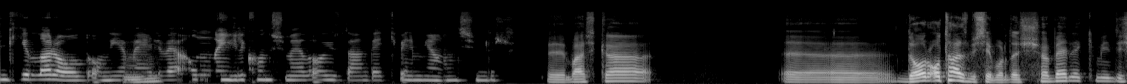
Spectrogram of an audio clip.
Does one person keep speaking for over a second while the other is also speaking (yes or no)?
no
